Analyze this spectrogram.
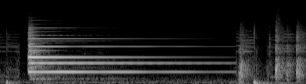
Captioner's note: bell dings; claps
